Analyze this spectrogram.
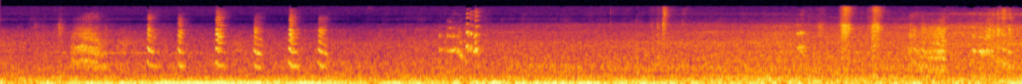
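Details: Rainbow lorikeets at a nectar feed give a rapid run of short sharp chirps repeated about twice a second, then scattered screechy squawks, all over a steady low hum.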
